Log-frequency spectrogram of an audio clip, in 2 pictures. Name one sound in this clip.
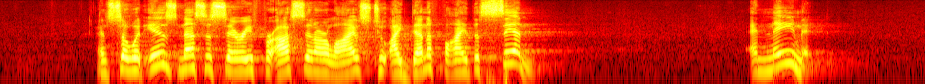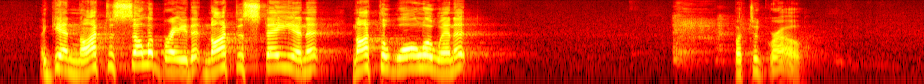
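A man speaks calmly through a microphone in an echoing hall, with long pauses.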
